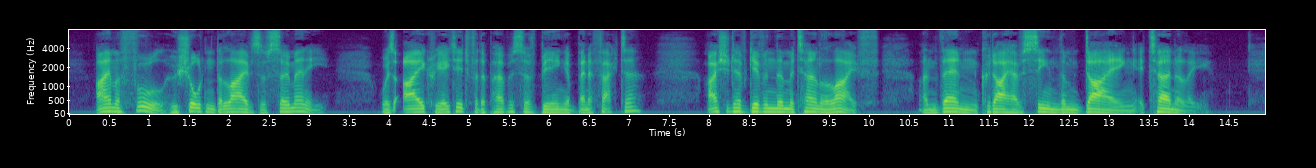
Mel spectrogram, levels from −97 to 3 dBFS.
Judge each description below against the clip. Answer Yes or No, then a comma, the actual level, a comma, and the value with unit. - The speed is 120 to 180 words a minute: Yes, average, 150 wpm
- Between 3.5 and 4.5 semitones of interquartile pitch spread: Yes, average, 4.0 semitones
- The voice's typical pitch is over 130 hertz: No, low, 105 Hz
